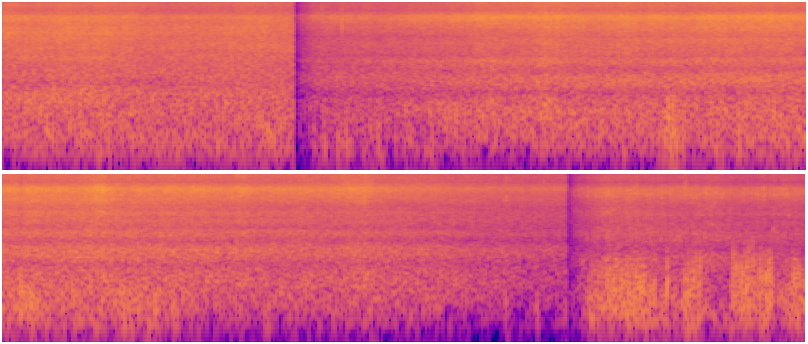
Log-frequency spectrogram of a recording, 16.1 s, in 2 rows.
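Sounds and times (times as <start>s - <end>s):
wind buffeting microphone: 2.2s - 12.7s, 13.7s - 16.0s.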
